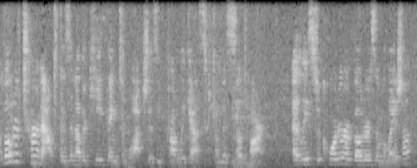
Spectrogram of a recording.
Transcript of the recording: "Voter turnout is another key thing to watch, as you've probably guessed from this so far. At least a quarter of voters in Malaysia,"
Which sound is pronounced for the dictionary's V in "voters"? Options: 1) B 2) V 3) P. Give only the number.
2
